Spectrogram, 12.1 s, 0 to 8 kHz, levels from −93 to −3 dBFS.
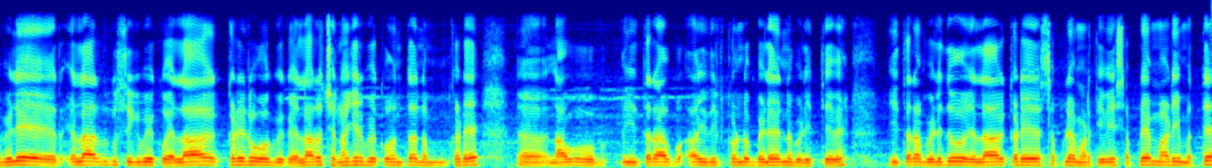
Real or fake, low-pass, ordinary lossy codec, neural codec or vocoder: real; 7.2 kHz; none; none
